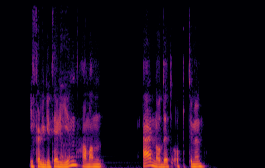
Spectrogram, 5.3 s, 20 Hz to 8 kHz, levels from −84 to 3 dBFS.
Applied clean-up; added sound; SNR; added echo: neural separator model SepFormer DNS4.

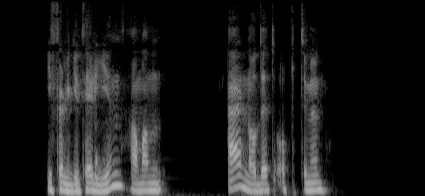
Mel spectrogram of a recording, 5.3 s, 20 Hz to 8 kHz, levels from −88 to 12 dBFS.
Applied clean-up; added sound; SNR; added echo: neural mask model DeepFilterNet 3.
